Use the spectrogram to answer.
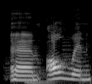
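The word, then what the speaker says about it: Alwyn: And I was like, it's Win because it's spelt with a Y. So all Win can actually be spelt two ways and pronounced two different ways. So with the Y, it's all Win, because the Y is pronounced as an I, and you've got the E would be a hard E, so all.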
